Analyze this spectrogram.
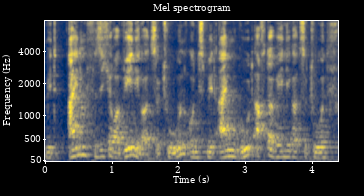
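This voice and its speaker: Noticeable background noise and audible room echo surround the recording. A man speaks at a medium pitch. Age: 50s. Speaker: insurance broker. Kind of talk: interview.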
